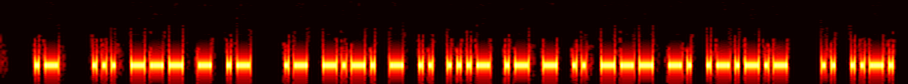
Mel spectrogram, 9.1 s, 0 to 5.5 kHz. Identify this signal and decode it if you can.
Morse code, heard as a keyed tone, about 25 wpm, 600 Hz. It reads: A SOTA ACTIVATION. IF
